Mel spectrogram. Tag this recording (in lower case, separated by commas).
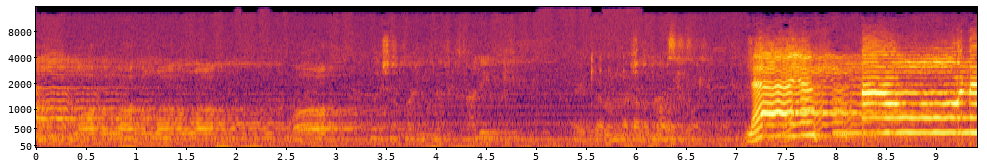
chant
